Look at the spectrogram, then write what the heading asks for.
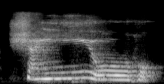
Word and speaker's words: शंयोः: Okay, that अनुनासिक। हम शं बोलने से वो नोस में जो है वो जो प्रेशर आता है उसमें से हमें पता चलता है कि वो प्रोनाउंसिएशन सही है कि गलत है।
